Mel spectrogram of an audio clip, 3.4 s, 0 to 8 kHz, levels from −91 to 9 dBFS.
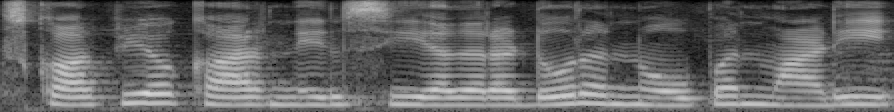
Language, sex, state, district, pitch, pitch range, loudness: Kannada, female, Karnataka, Mysore, 205 Hz, 200-220 Hz, -17 LUFS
